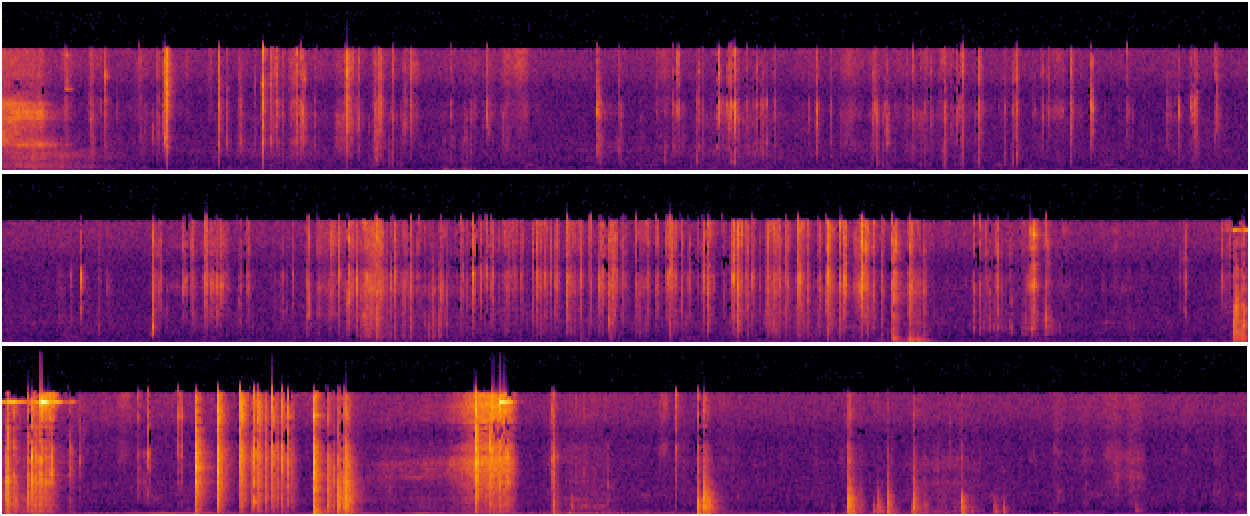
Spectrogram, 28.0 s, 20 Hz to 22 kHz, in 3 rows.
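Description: Metal clicks and clinks of an American Lock 1100 padlock being taken apart: its Phillips retaining screw backed out and the brass cylinder removed. Light scattered ticks at first, then a knock and a run of louder sharp clinks and knocks in the second half.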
